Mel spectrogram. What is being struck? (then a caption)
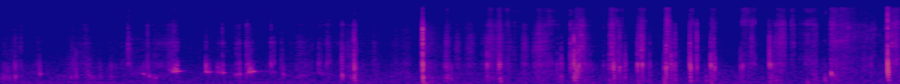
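Small plastic paint bottle and cap. Fingernails scratch and tap the tan cap and neck of a small light-blue plastic craft paint bottle held in the other hand. The result is a quiet run of short, dry clicks and scratchy ticks with a bright, crisp edge and almost no low end. Each tap dies away almost instantly.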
